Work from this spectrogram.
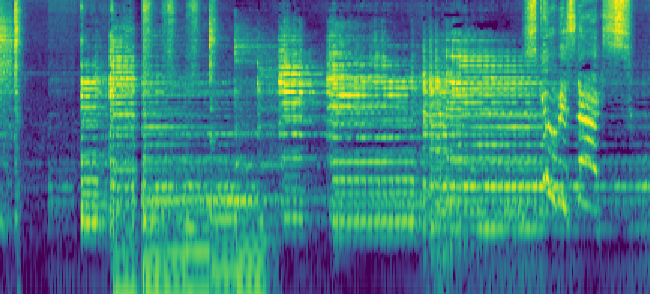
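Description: An excerpt of a song plays loud, with effects-laden guitars, chorus and distortion over heavy bass and reverberant textures.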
